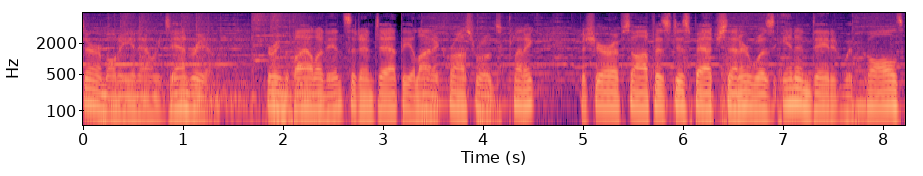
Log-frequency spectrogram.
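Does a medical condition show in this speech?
No.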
